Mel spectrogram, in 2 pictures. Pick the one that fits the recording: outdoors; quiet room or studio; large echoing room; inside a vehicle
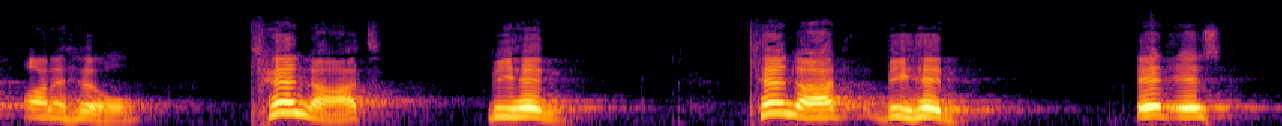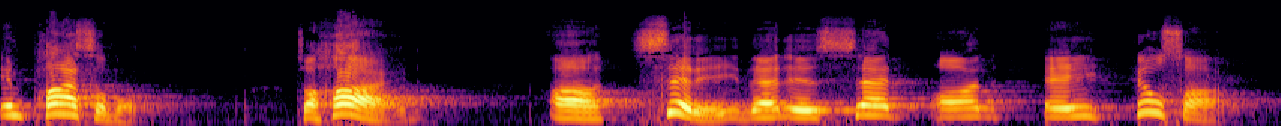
large echoing room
